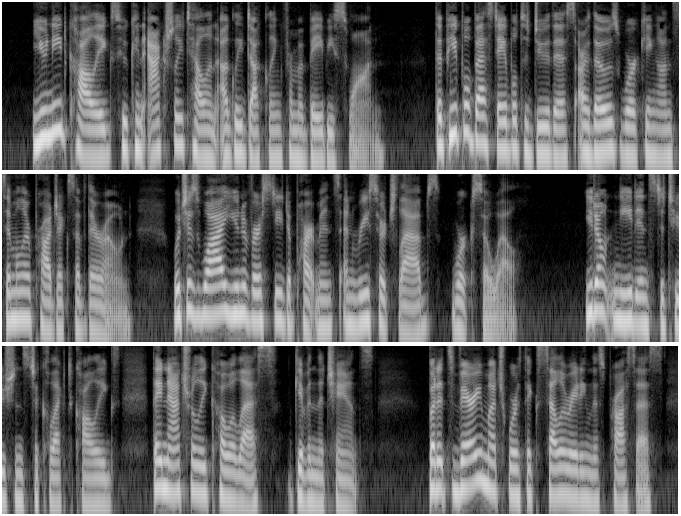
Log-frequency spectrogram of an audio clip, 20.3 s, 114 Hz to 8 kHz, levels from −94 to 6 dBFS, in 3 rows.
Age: 30-49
